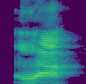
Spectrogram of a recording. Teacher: ల నాదం దంతమూల్యం పార్శ్వకం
